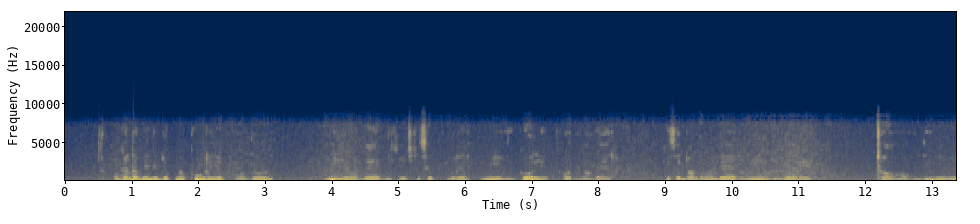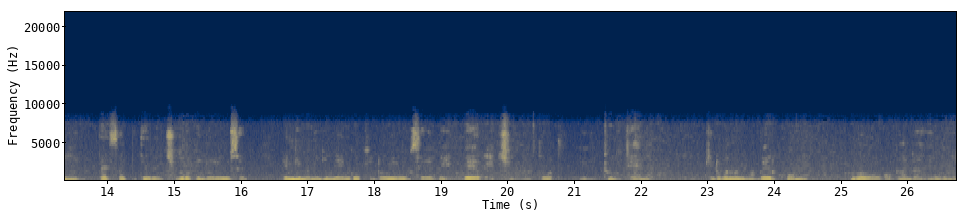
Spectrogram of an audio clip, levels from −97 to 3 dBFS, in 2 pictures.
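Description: Speech, with noise suppressor artifacts throughout. The suppressor pulls the background down by about 21 dB between phrases, so the noise sinks between the words and rises under them. Unlike plain room noise, this residue pumps with the speech instead of staying steady. Speech cut by the noise suppressor occurs at 0.5–0.87, 1.45–3.14, 3.89–8.28, 8.98–22.21 and 22.99–24.52 s, and from 25.11 s to the end. Soft consonants and word endings drop by up to about 22 dB, adding up to many seconds, and sound swallowed rather than clipped or masked by noise.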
